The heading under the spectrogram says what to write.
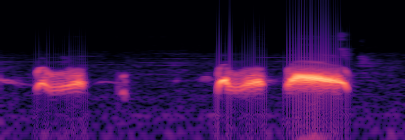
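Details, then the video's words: Spotted dove coos used to stimulate other caged doves to call: a low mellow coo, a short blip, then a two-part coo with a rising first note and a long held second note. "giọng chim cu gáy thúc gù dồn ép bổi lười gáy ức chế phải gáy theo"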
